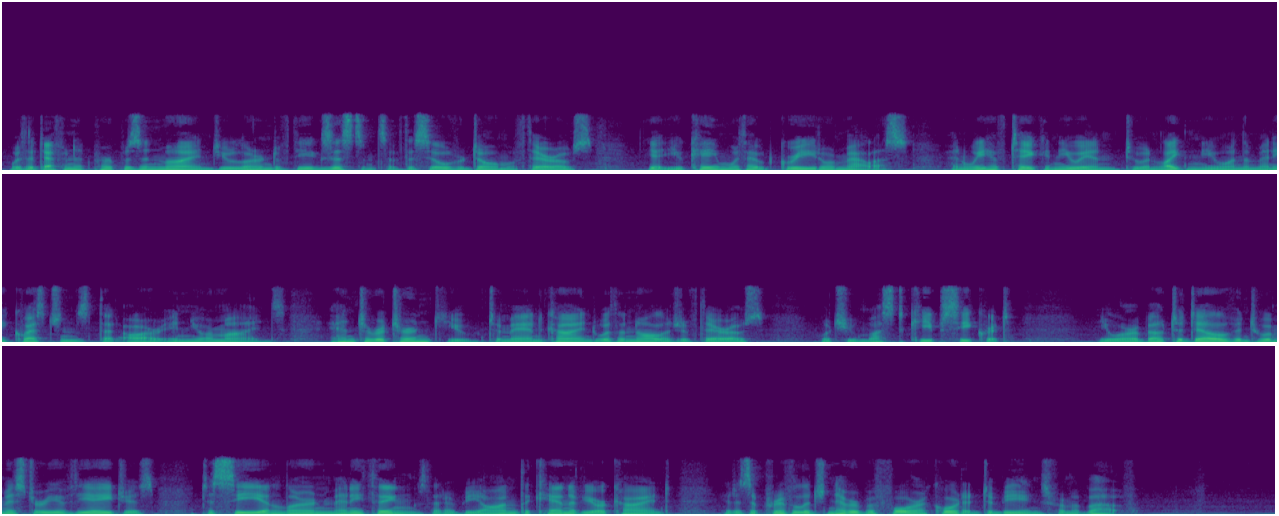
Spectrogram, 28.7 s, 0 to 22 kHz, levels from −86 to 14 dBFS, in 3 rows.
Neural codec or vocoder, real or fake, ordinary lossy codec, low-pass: none; real; Opus, 64 kbps; 7.2 kHz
